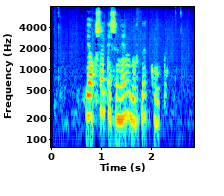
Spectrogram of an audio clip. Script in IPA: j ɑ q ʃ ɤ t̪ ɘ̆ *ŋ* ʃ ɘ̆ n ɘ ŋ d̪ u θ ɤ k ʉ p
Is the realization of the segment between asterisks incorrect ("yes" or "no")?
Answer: yes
